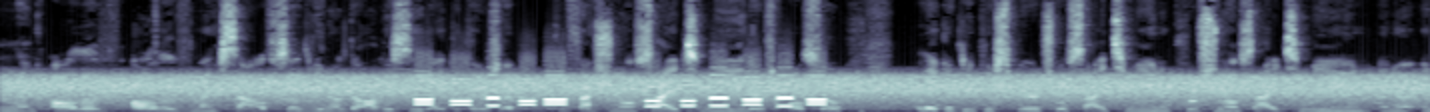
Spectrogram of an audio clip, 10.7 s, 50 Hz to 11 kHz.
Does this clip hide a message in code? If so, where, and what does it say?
Yes: DTMF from 3.1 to 6.2 s, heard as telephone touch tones, dialled by hand, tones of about 120 ms, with phone line noise and speech in English. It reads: 07670 146830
